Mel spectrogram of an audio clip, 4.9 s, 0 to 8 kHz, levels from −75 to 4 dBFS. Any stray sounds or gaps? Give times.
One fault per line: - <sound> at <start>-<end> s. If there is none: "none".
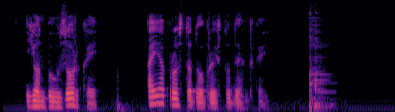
- thud at 1.4-1.7 s
- thud at 3.9-4.2 s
